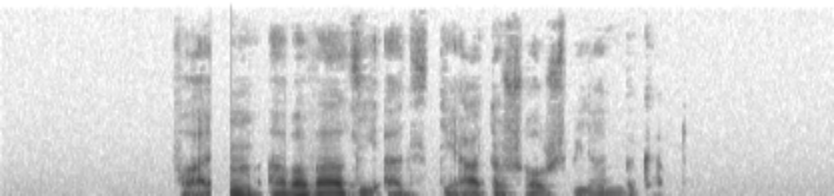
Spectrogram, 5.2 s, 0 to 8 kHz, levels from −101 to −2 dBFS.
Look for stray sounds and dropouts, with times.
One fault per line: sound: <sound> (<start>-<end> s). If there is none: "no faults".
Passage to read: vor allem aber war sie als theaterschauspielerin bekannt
sound: dropout (1.3-1.4 s)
